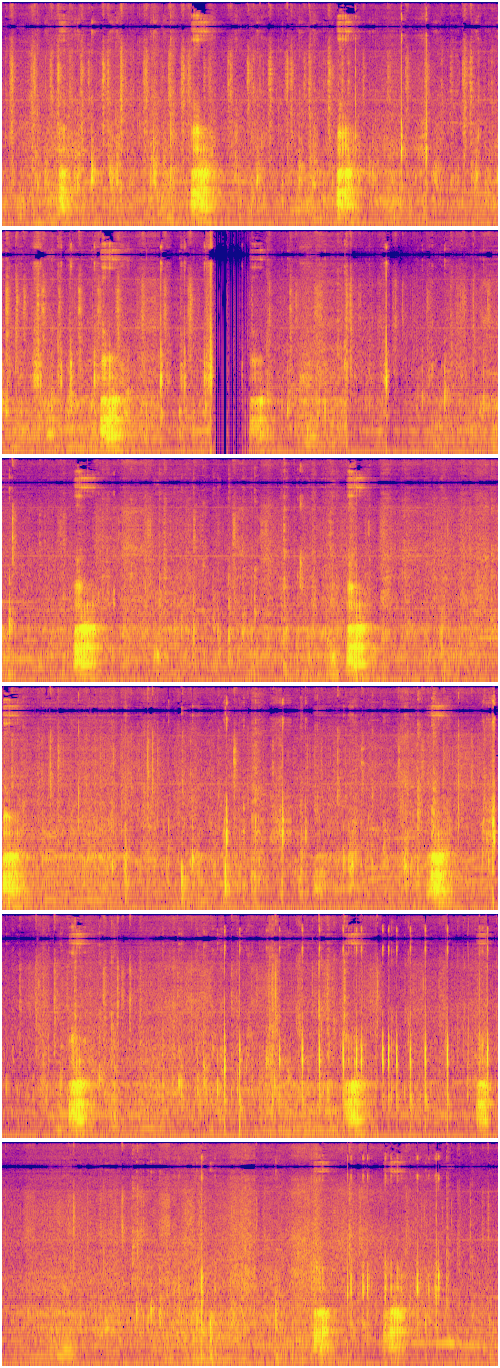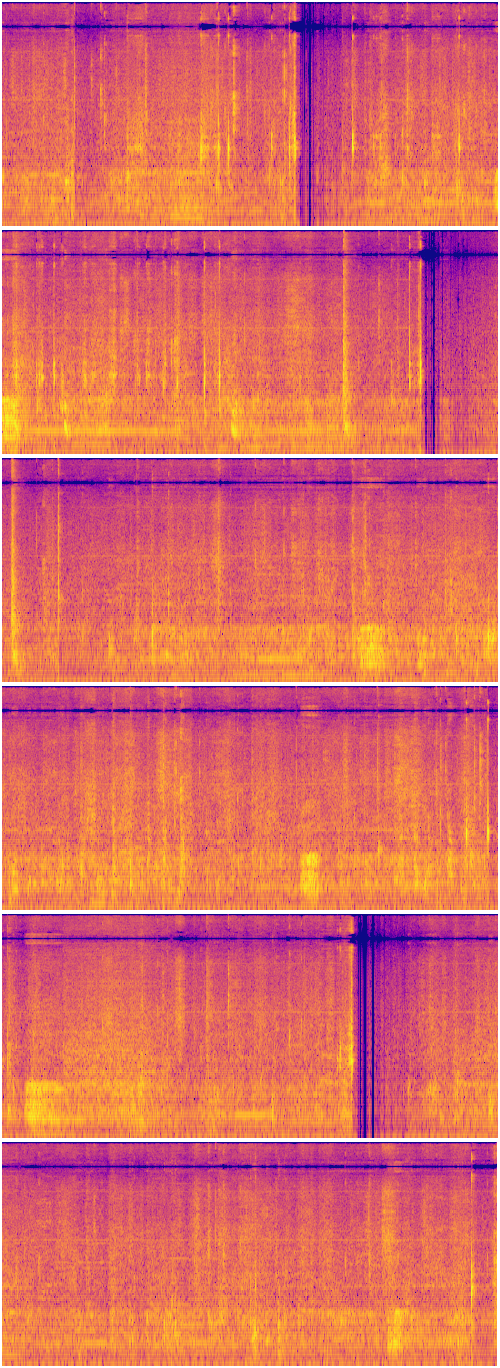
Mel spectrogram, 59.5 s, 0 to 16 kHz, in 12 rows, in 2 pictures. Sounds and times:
Pig: 0.0 - 39.0, 39.7 - 59.5
Domestic animals, pets: 0.1 - 32.7.

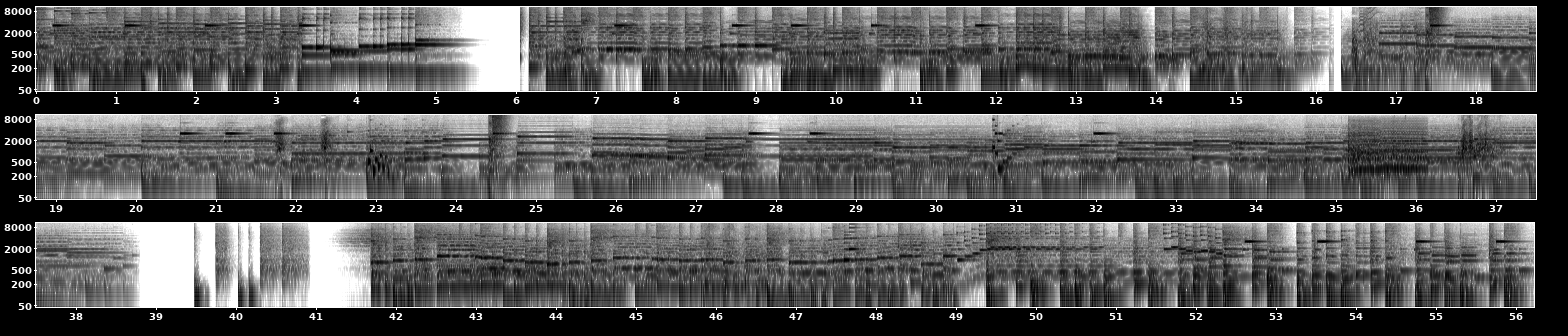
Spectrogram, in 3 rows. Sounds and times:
Video game music: 0.0 - 38.8, 41.7 - 56.2.

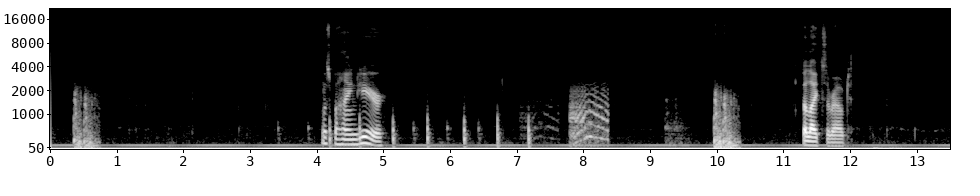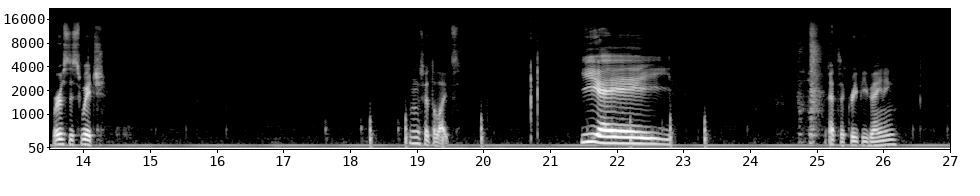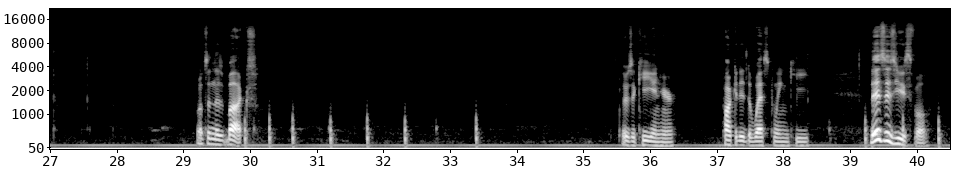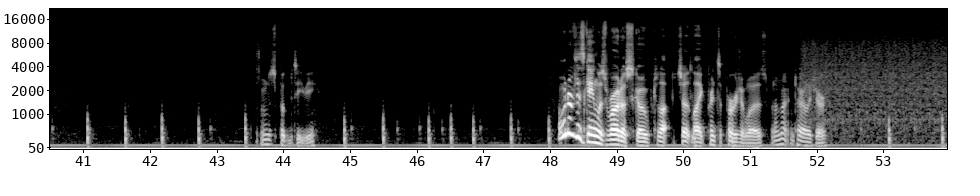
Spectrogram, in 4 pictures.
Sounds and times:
Speech: 4.0 - 5.0, 11.3 - 12.1, 13.5 - 14.4, 18.8 - 19.7, 21.4 - 22.9, 25.1 - 26.2, 29.2 - 30.2, 35.6 - 36.4, 37.1 - 38.4, 39.3 - 40.2, 43.6 - 44.6, 48.1 - 52.2.

